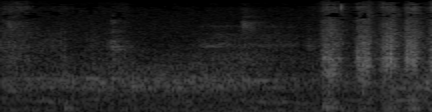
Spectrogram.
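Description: Knife cutting strawberries on a wooden chopping board: a low lull, then a few quick taps of the blade on the board about one and a half seconds in.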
